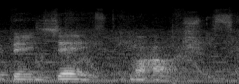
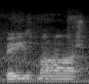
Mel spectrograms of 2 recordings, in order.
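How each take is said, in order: First: The name is said in a French-style way. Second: The name is said in an English-style way. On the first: The speaker calls it right. "my friend who speaks French told me that you're supposed to say like a" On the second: The speaker calls it wrong. "for the longest time, I've always said"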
